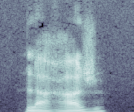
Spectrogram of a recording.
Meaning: 1. rage (fury, anger) 2. rabies (disease)
- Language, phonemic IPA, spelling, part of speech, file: French, /ʁaʒ/, rage, noun, Fr-rage.ogg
